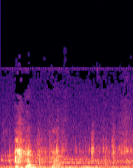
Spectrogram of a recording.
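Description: A brief vocal sound from one of the people eating about a quarter second in, then low room tone with a faint steady hum.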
